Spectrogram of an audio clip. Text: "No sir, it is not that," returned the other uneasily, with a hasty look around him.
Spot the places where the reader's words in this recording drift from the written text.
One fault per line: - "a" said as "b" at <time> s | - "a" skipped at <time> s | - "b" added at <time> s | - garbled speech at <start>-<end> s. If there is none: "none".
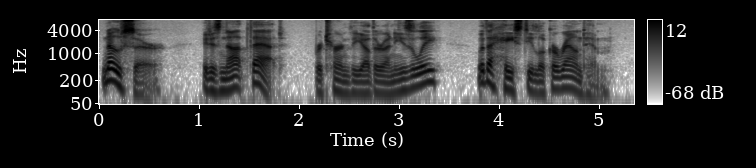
none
